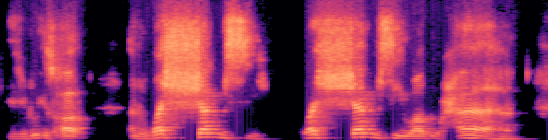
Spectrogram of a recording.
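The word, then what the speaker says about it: والشمس: And Washamsi Waduhaha. The yam is there, but it's not pronounced. It's written, but not pronounced.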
